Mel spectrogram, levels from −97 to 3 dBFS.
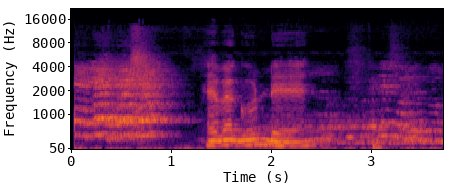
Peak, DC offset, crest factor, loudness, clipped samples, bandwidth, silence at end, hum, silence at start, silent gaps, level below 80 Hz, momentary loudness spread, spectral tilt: -18 dBFS; under 0.1%; 16 dB; -33 LUFS; under 0.1%; 14 kHz; 0 s; none; 0.05 s; none; -56 dBFS; 13 LU; -6 dB/octave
